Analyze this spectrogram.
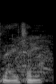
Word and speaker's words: Sneinton: knowledge in it so he said it was snan and we're watching Mark boy against Clint ianson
